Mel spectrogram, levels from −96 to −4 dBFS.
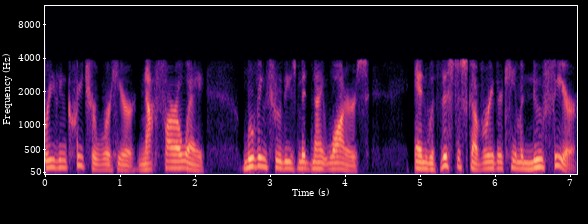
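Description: From start to finish the speech carries AMR narrowband mobile codec damage, plainly audible. Everything above 4 kHz is gone, but unlike simple band-limiting the voice also turns buzzy and synthetic, because each 20 ms frame is rebuilt from a vocal-tract model excited by sparse pulses rather than from the waveform itself. That coarse, reedy texture fits a low AMR-NB mode around 7.95 kbps.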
